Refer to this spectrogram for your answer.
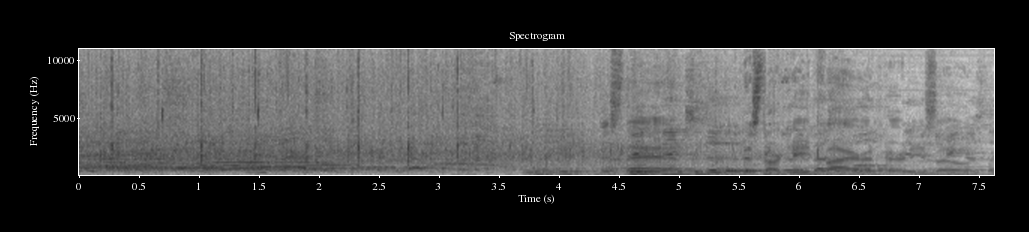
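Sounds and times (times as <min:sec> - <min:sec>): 
audience shouts and cheers: 0:00.0 - 0:03.6
large concert audience applause: 0:00.0 - 0:05.0
speech: 0:04.0 - 0:07.6.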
